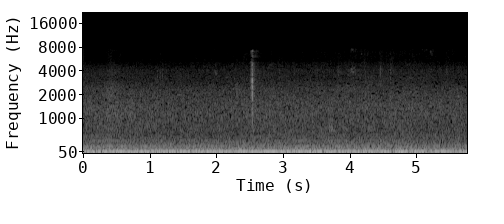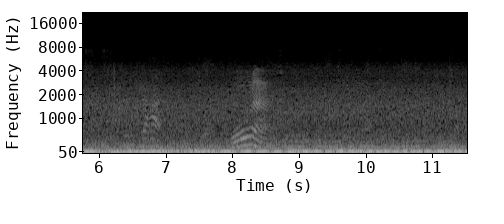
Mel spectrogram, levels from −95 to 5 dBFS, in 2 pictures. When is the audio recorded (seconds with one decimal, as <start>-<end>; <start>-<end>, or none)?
0.0-2.3; 3.1-3.7; 8.3-11.5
